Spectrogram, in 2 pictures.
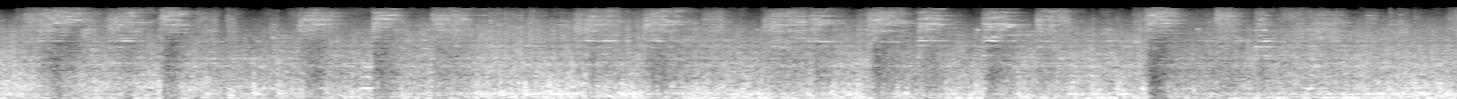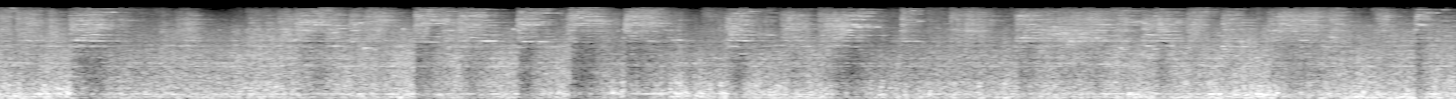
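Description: Union Pacific freight train cars rolling past at close range: a steady, loud rumble of wheels on rail, with repeated clacks as the wheels cross rail joints.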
